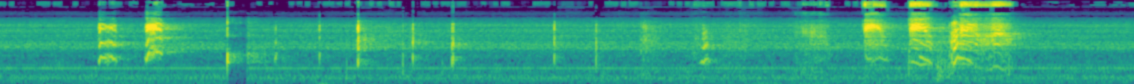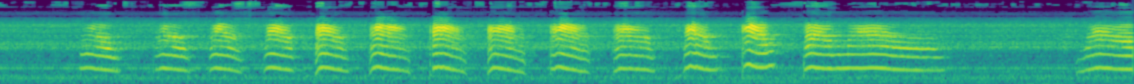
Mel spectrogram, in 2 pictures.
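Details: Angry pet parrot with blue eyes, kept at home: scattered clicks and faint squeaks at first, then a rapid run of about thirteen harsh, downward-bending harmonic calls, roughly two each second.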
